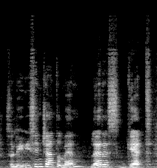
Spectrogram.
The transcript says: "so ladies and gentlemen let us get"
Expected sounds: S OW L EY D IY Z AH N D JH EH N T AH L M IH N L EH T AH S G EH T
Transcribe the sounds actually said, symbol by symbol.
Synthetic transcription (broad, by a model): S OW L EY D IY S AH N JH EH N T AH L M IH N L EH T AH S G EH T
